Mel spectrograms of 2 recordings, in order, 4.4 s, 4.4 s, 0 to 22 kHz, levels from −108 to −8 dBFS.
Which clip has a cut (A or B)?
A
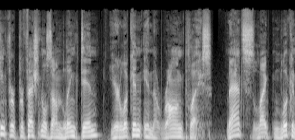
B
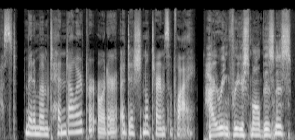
B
